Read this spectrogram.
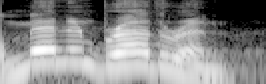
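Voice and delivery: high, loud appeal to the council; crying out. Acted. Paul crying out to the divided council, high and loud. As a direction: call it out over the crowd. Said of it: "he cried out in the council".

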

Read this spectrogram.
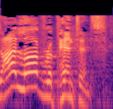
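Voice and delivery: imitating a gleeful friend, high and drawn out; slow, high-pitched mock delight; happy declaration. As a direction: declare it with cheery relish. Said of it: "he's all happy".

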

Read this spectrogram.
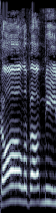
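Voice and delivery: high, insistent mock demand; mock self-centred pleading. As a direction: whine it like a needy believer. Mimics self-centred believer.

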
